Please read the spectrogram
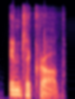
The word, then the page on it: intercrop: British English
